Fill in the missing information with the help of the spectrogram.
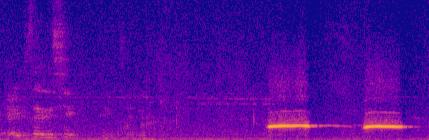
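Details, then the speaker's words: Human imitation of rhonchi from accumulated airway fluid, in a talk on cough: two short steady whistled tones after faint background talk. "Antim tart is my favorite remedy. I love to see this remedy. It has got accumulation of fluids here."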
